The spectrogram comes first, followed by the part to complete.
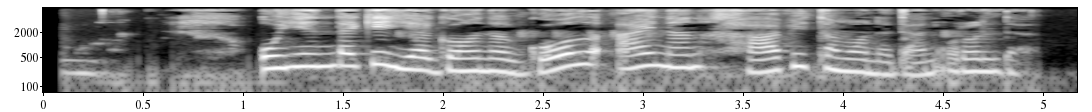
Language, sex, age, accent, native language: Uzbek, female, 12-17, Farg'ona, Uzbek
